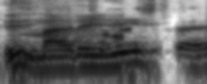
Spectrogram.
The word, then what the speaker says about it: Madridista: Madridista, yeah, man.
